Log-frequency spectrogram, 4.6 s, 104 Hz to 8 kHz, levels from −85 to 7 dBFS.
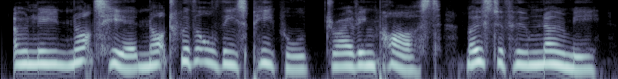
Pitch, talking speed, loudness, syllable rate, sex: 220 Hz, 195 wpm, -17 LUFS, 4.9 syllables/s, female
